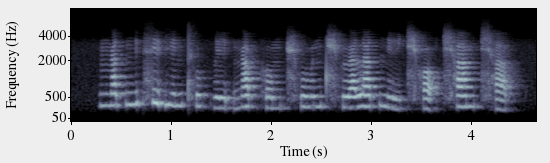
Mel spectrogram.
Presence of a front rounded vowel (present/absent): absent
